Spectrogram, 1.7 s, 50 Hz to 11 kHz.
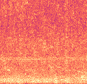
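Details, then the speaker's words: Surya Guna modified jet water pump, 800 W, after its outlet was filled and the elbow fitted: steady, even water rush over a constant motor drone with no knocks or surging. Full 1-inch spray, running normally. "dan siap kita nyalakan. Nah, oke. Semburannya seperti ini ya, Pak. Jadi ini full satu dim."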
